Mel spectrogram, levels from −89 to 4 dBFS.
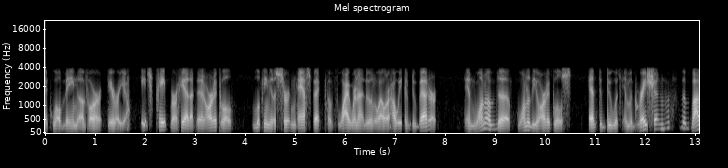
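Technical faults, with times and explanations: Throughout: LPC-10 vocoder. Speech is rebuilt at 2.4 kbit/s from a ten-pole filter fed by buzz or hiss, giving a heavily damaged robotic voice with nothing above 3.8 kHz.
6.55–6.61 s: phantom power thump. A supply switched on or off on the live input pushes a voltage step through the coupling capacitors, producing a short low thud that dies away within 12 ms.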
